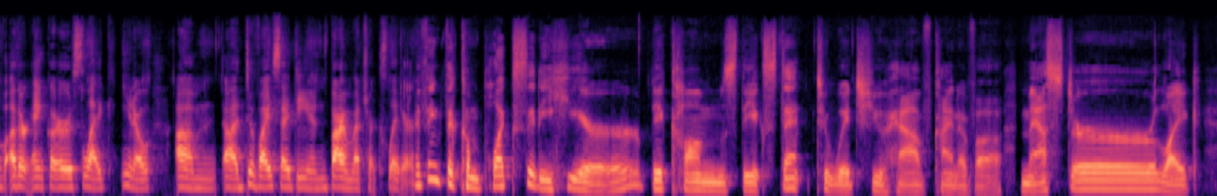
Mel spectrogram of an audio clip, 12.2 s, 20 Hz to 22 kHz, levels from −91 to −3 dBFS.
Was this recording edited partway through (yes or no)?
yes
